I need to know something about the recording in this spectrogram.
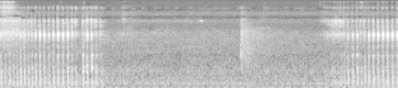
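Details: Sleeping female bulldog giving loud, throaty snores: fast, rattling pulses at the start and end, with a quieter stretch of hissing breath between them.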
